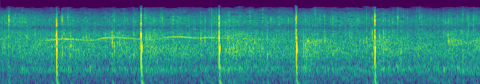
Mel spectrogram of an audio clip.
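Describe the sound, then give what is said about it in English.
Applause from a crowd for mothers on Mother's Day, a dense crackle of clapping with five sharp claps standing out at a steady, even beat. No one speaks over it. “Can we give a round of applause to every single mother represented?”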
